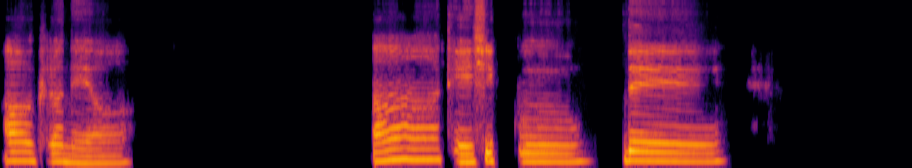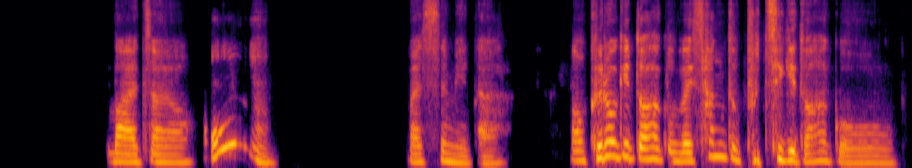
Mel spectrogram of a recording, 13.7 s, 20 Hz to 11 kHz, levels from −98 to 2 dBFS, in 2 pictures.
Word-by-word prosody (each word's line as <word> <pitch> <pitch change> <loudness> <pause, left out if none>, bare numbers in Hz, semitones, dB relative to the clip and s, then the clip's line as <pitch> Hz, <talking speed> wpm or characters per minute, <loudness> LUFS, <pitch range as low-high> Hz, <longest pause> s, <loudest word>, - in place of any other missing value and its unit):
아 180 0 +1
그러네요. 140 -3 -4 1.8
아 205 +3 +2
대식구. 165 +1 -1 0.2
네. 175 -2 +1 2.2
맞아요. 155 -2 +1
어. - - +5 1.4
맞습니다. 145 -4 -4 0.4
어 185 0 0
그러기도 255 -1 +5
하고 210 -4 +1
왜 175 0 +5
상도 255 +3 -1
붙이기도 180 -2 +2
하고. 140 -5 -5
165 Hz, 150 characters per minute, -21 LUFS, 155-185 Hz, 2.2 s, 어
